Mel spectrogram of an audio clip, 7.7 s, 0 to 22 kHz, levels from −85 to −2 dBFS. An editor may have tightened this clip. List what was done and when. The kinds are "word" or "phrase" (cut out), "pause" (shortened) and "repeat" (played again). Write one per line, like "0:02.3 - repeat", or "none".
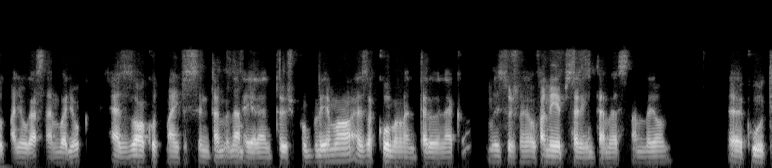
0:01.0 - pause
0:01.8 - word
0:02.4 - word
0:04.7 - pause
0:05.4 - phrase

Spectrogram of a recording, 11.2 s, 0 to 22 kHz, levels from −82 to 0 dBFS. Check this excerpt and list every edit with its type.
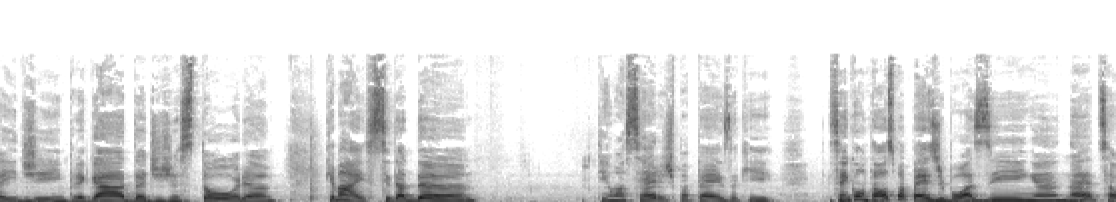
none

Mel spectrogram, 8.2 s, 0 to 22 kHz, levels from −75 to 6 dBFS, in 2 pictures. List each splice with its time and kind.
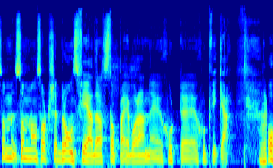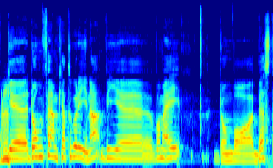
none

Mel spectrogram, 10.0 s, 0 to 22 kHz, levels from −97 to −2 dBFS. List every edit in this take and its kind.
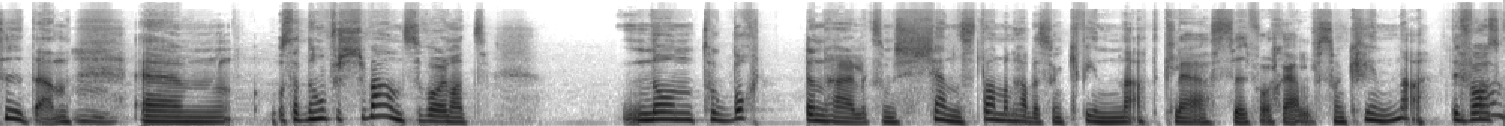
0:03.0 - phrase
0:08.5 - word

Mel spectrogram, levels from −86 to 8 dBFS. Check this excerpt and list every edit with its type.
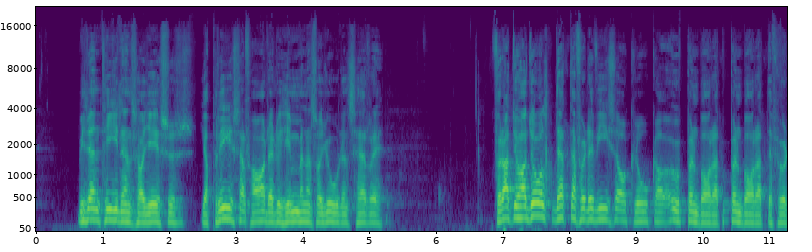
0:02.4 - pause
0:03.1 - word
0:10.3 - repeat

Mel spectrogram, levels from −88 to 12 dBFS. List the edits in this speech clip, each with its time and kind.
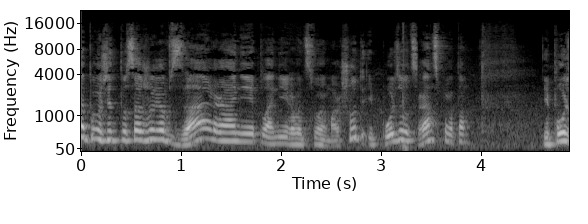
0:03.4 - word

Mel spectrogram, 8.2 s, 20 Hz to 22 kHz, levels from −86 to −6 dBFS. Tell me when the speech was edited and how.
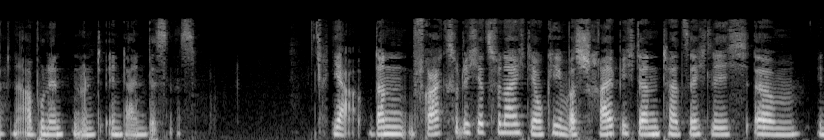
0:03.3 - pause

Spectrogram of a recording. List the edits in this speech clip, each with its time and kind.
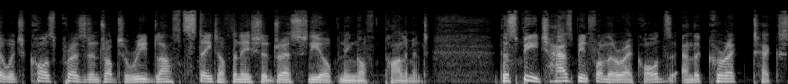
0:01.2 - word
0:01.8 - word
0:03.1 - word
0:05.9 - word

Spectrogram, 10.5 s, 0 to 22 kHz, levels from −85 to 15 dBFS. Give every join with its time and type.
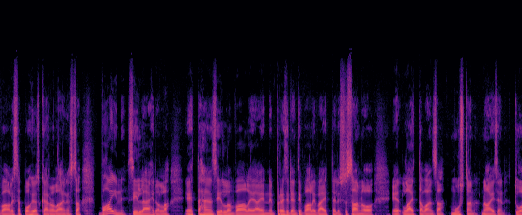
0:08.9 - pause

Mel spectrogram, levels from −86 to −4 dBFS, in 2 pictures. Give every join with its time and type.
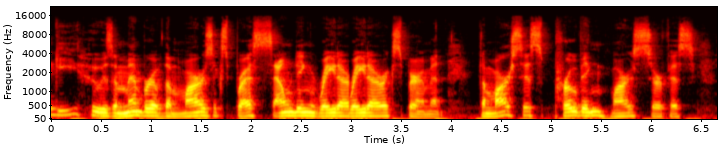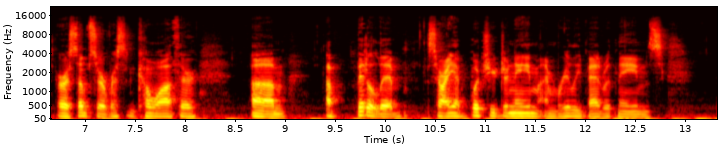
0:03.0 - repeat
0:10.3 - pause

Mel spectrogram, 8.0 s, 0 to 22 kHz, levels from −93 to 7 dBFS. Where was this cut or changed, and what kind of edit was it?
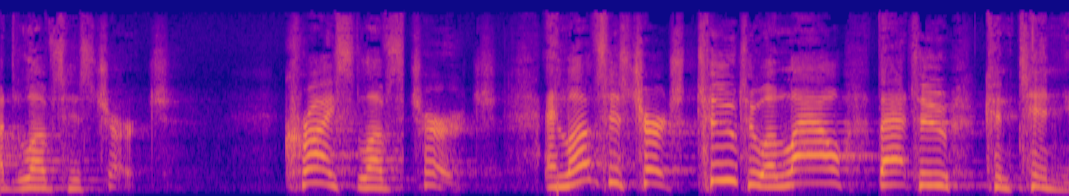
0:03.0 - word
0:04.2 - word
0:05.5 - word
0:06.8 - word

